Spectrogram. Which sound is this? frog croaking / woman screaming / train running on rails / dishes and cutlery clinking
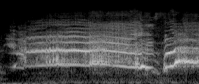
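woman screaming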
